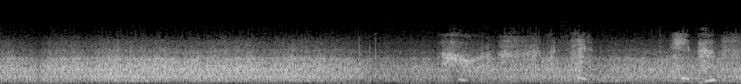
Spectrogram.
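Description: Steady rumble of a moving passenger train carriage on the non-stop 9:08 train from Brighton to Victoria as the train starts to sway, a broad continuous roar that holds throughout, with brief higher squeaks and clatters surfacing toward the end.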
